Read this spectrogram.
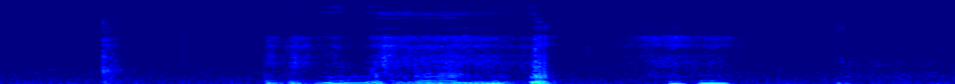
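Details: A sleeping Labrador Retriever snoring: soft, irregular low snorting and rumbling breaths with a few snuffles.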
